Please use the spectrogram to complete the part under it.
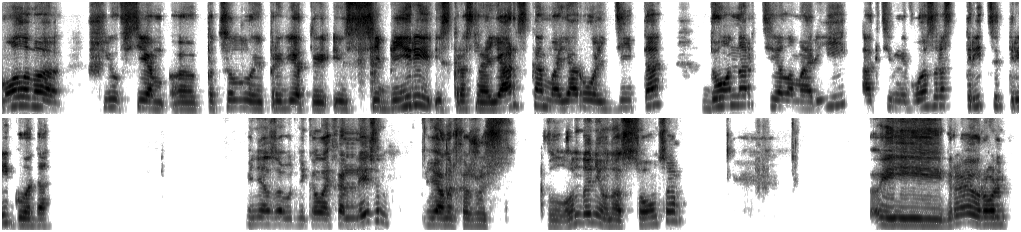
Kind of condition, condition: link, video call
